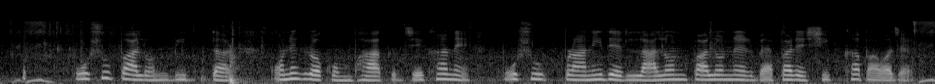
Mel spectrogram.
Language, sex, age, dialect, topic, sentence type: Bengali, female, 36-40, Standard Colloquial, agriculture, statement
